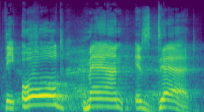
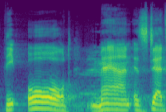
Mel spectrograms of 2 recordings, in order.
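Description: First: Chanted, loud, high, slow rallying cry; chanted, drive it home with passion, stretching each word; chanted, impassioned preacher leading the crowd; passionate chant. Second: Chanted, slow, emphatic congregational call; chanted, lead them in saying it, drawing out the words; chanted, measured, slow call to repeat. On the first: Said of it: "With a little more passion". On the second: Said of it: "Say it with me". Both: Shown as a demonstration.

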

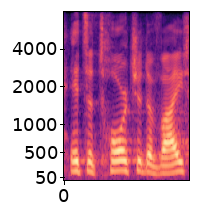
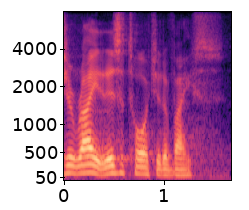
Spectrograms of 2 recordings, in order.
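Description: First: Imitated indignant complaint; a touch of acted outrage, said as an accusation; offended man, retold. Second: Imitated pastor's subdued, measured concession; pastor calmly agreeing. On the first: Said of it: "was so offended at the church". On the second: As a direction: concede it calmly, without any outrage. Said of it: "He says".

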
